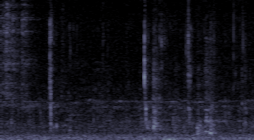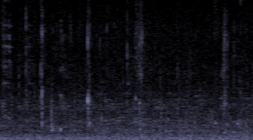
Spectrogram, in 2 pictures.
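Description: A person eating curried goat meat: chewing, with scattered small clicks from the mouth.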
